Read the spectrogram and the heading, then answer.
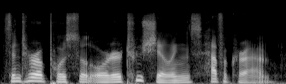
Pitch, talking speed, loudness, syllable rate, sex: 115 Hz, 210 wpm, -17 LUFS, 4.9 syllables/s, male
